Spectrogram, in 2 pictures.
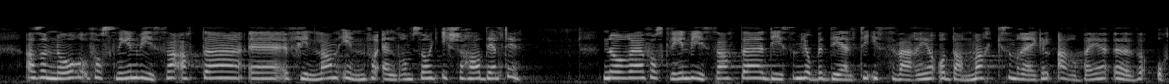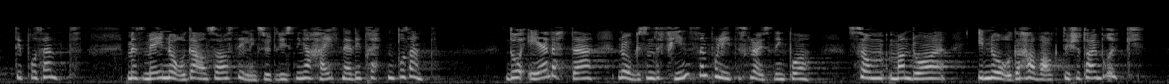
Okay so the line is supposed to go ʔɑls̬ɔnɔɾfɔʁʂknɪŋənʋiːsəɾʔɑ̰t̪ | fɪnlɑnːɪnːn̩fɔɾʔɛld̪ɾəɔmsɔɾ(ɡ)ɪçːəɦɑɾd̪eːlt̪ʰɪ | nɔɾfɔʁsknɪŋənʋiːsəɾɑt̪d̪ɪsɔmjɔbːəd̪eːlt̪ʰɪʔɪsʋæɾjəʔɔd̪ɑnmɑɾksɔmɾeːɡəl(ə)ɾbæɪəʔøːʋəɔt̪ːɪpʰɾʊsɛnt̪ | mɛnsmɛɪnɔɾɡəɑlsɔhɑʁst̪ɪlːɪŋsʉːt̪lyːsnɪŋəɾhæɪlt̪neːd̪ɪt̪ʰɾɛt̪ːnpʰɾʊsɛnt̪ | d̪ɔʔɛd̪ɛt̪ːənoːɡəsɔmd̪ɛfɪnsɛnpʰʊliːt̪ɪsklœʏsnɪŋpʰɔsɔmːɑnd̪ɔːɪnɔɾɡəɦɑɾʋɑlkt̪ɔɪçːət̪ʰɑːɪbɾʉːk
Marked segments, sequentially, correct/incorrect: correct, incorrect

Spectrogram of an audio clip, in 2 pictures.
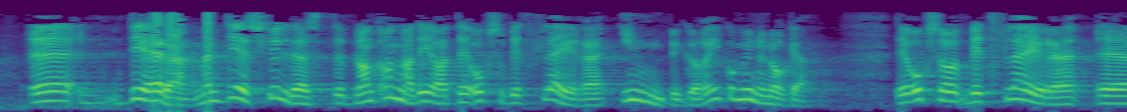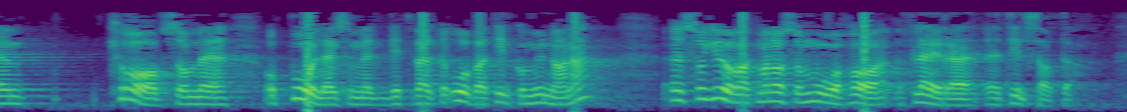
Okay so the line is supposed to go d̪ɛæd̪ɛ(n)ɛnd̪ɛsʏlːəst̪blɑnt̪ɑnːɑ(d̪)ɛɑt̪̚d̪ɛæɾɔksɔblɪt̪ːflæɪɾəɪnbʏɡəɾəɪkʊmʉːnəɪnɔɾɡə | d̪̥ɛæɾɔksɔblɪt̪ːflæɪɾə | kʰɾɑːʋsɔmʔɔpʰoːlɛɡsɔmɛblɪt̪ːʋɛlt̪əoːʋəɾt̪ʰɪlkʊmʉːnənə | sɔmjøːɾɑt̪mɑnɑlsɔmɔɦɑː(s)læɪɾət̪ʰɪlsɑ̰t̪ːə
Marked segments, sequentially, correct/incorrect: incorrect, correct, incorrect

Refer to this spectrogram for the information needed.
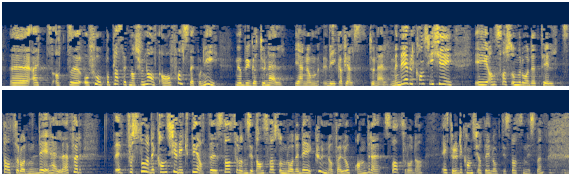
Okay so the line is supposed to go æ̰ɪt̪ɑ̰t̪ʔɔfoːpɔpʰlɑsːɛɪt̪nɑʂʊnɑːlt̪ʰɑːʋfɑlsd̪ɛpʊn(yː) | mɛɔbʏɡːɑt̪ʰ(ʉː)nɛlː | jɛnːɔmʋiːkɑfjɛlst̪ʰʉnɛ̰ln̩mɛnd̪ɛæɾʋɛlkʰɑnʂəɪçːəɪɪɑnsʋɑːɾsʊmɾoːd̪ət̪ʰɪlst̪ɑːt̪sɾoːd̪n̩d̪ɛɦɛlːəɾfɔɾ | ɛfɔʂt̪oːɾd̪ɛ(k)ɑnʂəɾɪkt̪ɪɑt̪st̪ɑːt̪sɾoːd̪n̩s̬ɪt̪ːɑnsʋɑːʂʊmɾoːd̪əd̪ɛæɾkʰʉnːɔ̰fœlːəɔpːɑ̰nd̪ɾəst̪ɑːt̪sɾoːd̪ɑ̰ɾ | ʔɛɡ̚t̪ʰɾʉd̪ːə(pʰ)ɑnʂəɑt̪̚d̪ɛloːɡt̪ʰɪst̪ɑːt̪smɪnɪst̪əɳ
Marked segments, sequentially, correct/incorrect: incorrect, incorrect, incorrect, incorrect

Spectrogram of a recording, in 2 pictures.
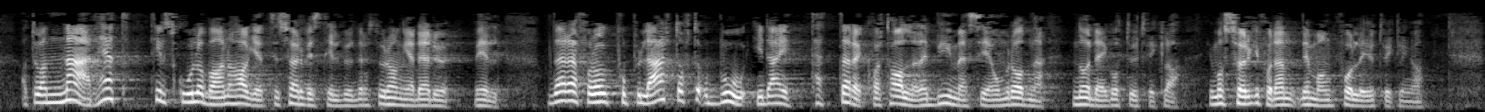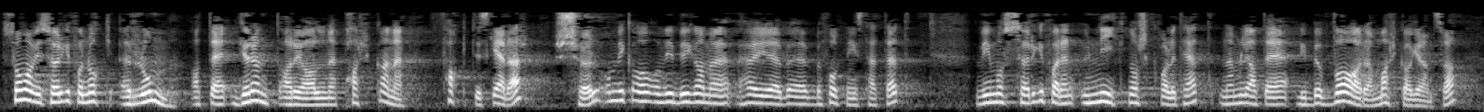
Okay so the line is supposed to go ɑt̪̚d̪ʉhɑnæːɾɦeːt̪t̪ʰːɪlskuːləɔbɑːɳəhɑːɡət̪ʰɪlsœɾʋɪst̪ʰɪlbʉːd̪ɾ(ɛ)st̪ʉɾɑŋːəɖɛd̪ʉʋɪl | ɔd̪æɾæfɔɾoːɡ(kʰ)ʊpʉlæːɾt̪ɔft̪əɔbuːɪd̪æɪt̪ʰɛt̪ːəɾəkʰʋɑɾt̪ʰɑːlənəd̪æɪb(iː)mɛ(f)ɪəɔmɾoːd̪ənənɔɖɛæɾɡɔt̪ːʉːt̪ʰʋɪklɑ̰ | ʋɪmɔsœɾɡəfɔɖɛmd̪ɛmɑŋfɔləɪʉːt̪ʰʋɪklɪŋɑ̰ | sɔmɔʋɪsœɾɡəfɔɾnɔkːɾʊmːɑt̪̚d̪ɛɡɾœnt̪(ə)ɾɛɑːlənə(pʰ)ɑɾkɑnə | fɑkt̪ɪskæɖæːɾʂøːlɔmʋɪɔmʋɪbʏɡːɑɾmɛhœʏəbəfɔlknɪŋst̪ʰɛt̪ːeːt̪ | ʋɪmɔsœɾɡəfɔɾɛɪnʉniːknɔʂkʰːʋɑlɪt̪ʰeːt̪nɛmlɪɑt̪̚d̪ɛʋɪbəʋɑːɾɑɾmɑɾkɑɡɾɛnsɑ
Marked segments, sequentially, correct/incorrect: correct, incorrect, incorrect, incorrect, incorrect, correct

